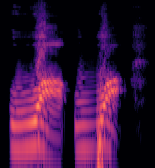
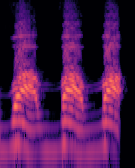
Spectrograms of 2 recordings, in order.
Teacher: നമ്മൾ 2 ചുണ്ടും ഏകദേശം ഒരു വൃത്താകൃതിയിൽ വെച്ചുകൊണ്ടാണ്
